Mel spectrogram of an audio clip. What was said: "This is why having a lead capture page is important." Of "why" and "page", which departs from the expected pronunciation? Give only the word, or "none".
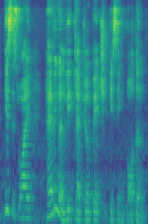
page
